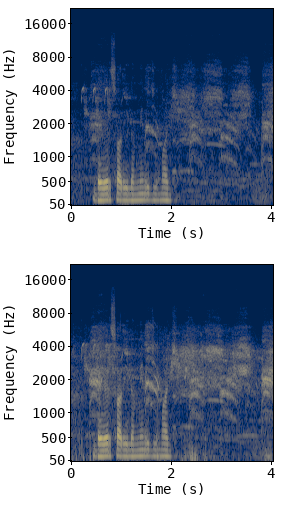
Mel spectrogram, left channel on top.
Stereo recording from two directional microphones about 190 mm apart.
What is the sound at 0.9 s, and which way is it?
Speech, 10° right (ahead or behind).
